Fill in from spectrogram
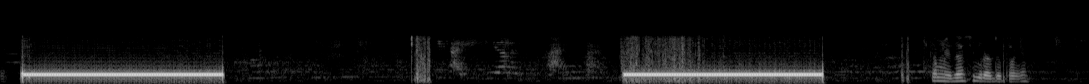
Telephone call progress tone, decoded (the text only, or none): ringback tone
